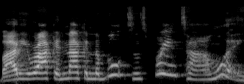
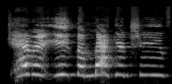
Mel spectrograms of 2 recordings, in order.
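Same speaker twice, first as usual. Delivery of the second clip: higher, louder pleading command; urging Kevin; 7 semitones higher, 4 dB louder than usual. Pretend. Pleading with Kevin on screen to eat, higher and louder.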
